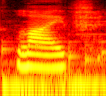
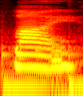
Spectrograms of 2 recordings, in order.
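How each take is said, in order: First: The final f sound is clearly pronounced. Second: The final f sound is dropped. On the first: The speaker calls it right. "instead of" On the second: The speaker calls it wrong. "I'm hearing things like"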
